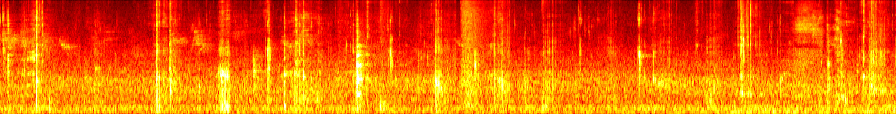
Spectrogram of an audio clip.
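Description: Close-miked chewing and eating sounds: irregular wet mouth clicks and smacks as khanom jeen rice-noodle salad is eaten by hand, with a few crunches of a crispy fried topping.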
